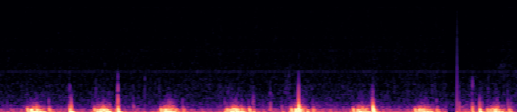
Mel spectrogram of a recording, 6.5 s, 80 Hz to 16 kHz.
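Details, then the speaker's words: Young man with aortic valve stenosis (bicuspid valve ejection sound sought): regular heartbeat near 73/min with a harsh crescendo mid-systolic murmur after S1, little radiation at the apex but clear radiation heard above the clavicle. "didn't hear much radiation out at the apex but here there's clear radiation above the clavicle"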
